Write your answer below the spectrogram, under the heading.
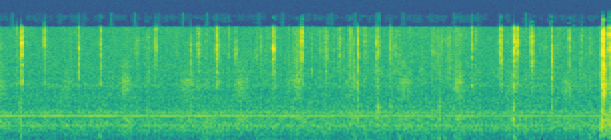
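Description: Faint scattered light clicks and taps as fingers work a rubber sealing ring into its seat on a drain pump's motor housing, with a sharper click near the end, over a faint steady hum.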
